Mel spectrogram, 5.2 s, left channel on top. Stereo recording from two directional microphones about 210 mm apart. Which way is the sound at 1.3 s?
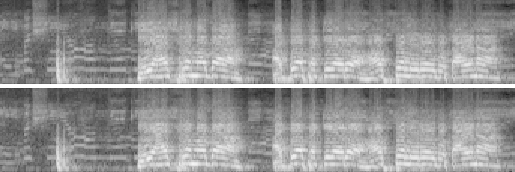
25° left (ahead or behind).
